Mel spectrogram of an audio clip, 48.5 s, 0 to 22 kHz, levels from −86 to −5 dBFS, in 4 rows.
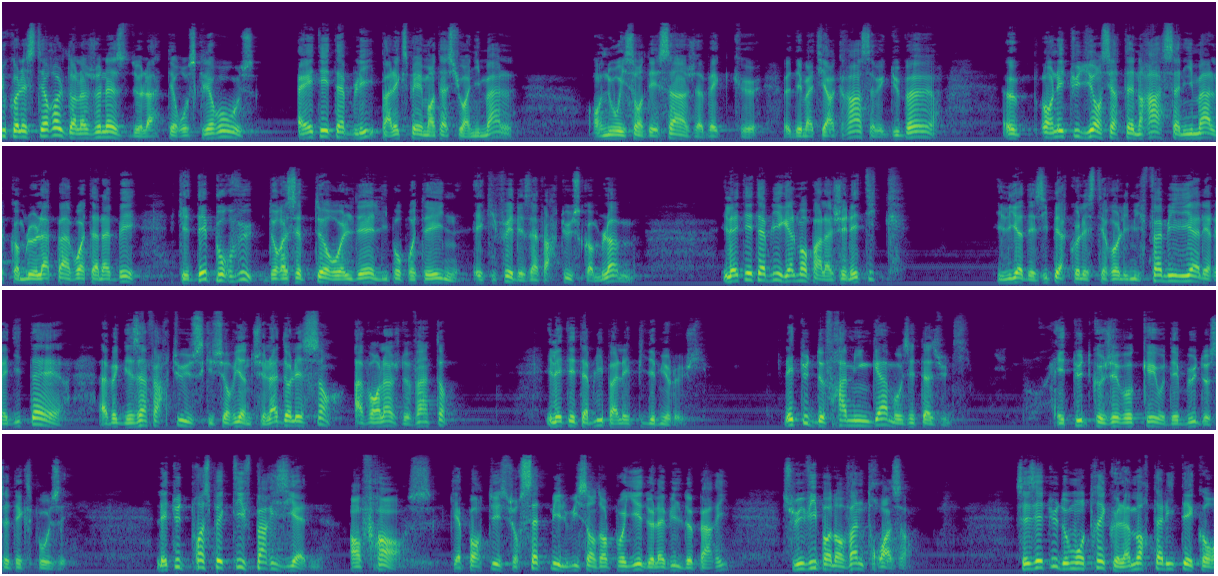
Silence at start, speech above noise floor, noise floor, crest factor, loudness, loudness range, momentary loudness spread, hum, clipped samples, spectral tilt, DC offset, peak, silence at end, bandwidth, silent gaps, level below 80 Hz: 0 s; 38 dB; -62 dBFS; 20 dB; -24 LUFS; 3 LU; 9 LU; 50 Hz at -60 dBFS; under 0.1%; -3.5 dB/octave; under 0.1%; -6 dBFS; 0 s; 12 kHz; none; -68 dBFS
